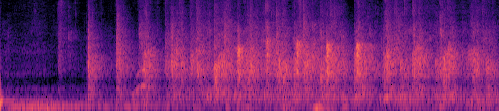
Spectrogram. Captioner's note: audience clapping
